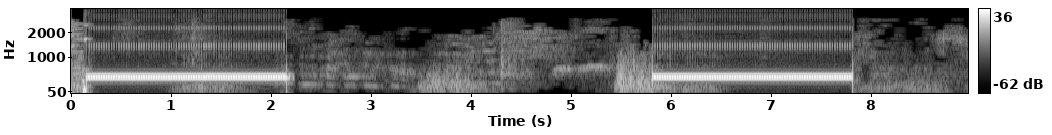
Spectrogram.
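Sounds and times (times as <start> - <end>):
telephone busy tone beeps during call transfer: 0.1 - 2.3, 5.8 - 7.9.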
